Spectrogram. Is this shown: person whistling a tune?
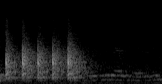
no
